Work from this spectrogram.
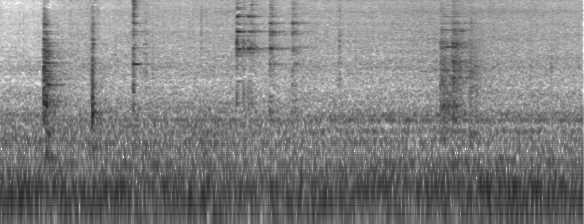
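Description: Meat frying with onions in a hot pan, a steady sizzle under sharp clinks and scrapes of a utensil stirring against the pan, close up with no talking.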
